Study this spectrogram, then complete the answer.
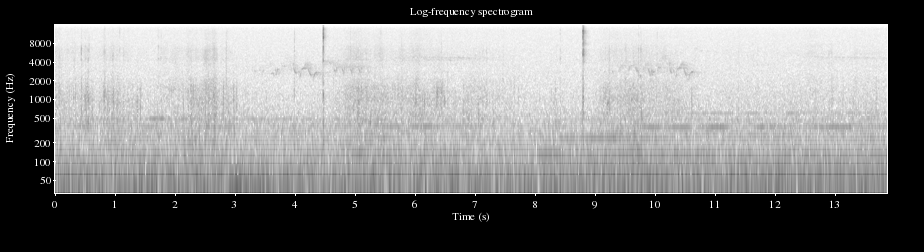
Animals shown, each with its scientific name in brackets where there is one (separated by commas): Purple Finch (Haemorhous purpureus), Dark-eyed Junco (Junco hyemalis)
